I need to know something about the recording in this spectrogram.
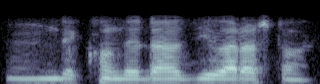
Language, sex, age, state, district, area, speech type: Odia, male, 30-45, Odisha, Nayagarh, rural, conversation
